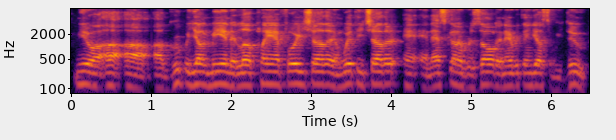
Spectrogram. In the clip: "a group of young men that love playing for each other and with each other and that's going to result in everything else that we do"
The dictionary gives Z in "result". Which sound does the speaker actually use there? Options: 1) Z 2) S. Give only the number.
1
